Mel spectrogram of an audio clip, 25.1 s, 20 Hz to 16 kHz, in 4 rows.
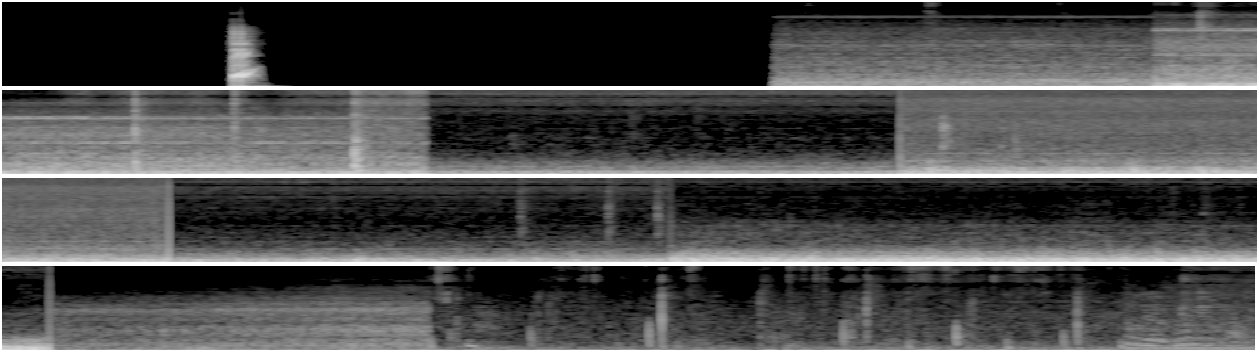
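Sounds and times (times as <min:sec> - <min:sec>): low rumble of moving vehicle: 0:05.8 - 0:19.1.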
